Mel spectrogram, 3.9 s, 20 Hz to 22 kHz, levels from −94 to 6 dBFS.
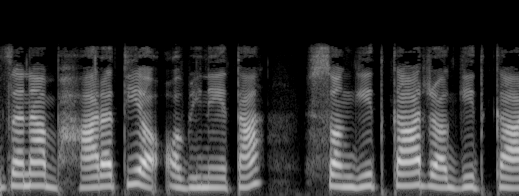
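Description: No technical faults are audible in this speech.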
